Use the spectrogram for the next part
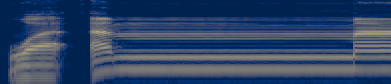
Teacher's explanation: ini mim yang bertasydid maka dihukumi dengan gunnah musyaddada. Didengungkan sepanjang 2 sampai dengan 3 harokat. Boleh ya, maksimal 3, jangan berlebihan.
